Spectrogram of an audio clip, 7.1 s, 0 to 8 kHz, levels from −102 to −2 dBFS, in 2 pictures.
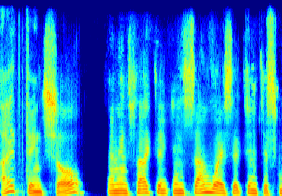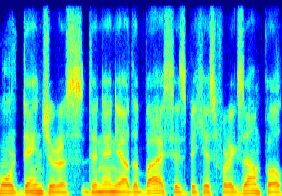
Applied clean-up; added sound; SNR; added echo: neural mask model Resemble Enhance denoiser.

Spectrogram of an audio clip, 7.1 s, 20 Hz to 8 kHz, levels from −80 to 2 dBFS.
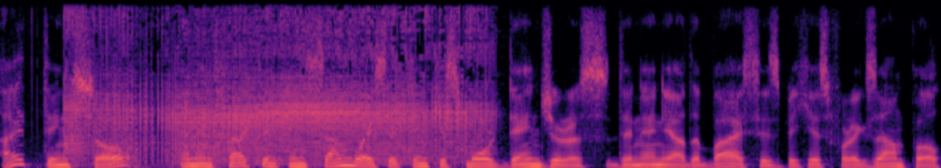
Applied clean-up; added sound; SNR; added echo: none; Fart; 4 dB; none.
